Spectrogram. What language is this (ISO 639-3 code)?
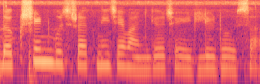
guj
